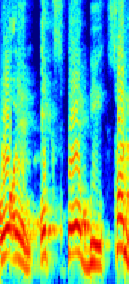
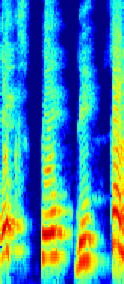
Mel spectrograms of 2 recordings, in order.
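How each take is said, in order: First: এক্সপেডিশন spelled then said slowly, rising at the end; careful pronunciation. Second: এক্সপেডিশন said very slowly, syllable by syllable; careful pronunciation. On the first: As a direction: repeat এক্সপেডিশন slowly as a model. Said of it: "হবে উচ্চারণ?". (এক্সপেডিশন ধীরে উচ্চারণ) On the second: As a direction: model এক্সপেডিশন slowly for pupils to repeat. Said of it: "উচ্চারণ দেখবো". (এক্সপেডিশন ধীরে ধীরে উচ্চারণ) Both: Shown as a demonstration.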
